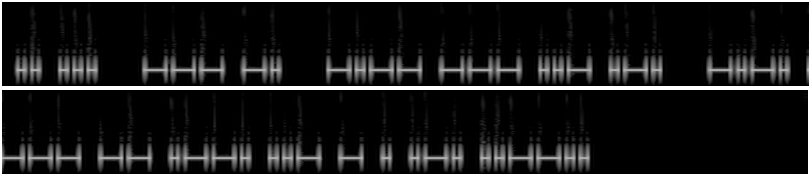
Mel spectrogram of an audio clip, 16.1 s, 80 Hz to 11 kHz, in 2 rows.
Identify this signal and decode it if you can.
Morse code, heard as a keyed tone, about 17 wpm, 700 Hz. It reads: IS ON YOUR COMPUTER?
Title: Sentences from Top 1000 Words - Review Part 3 - 17wpm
